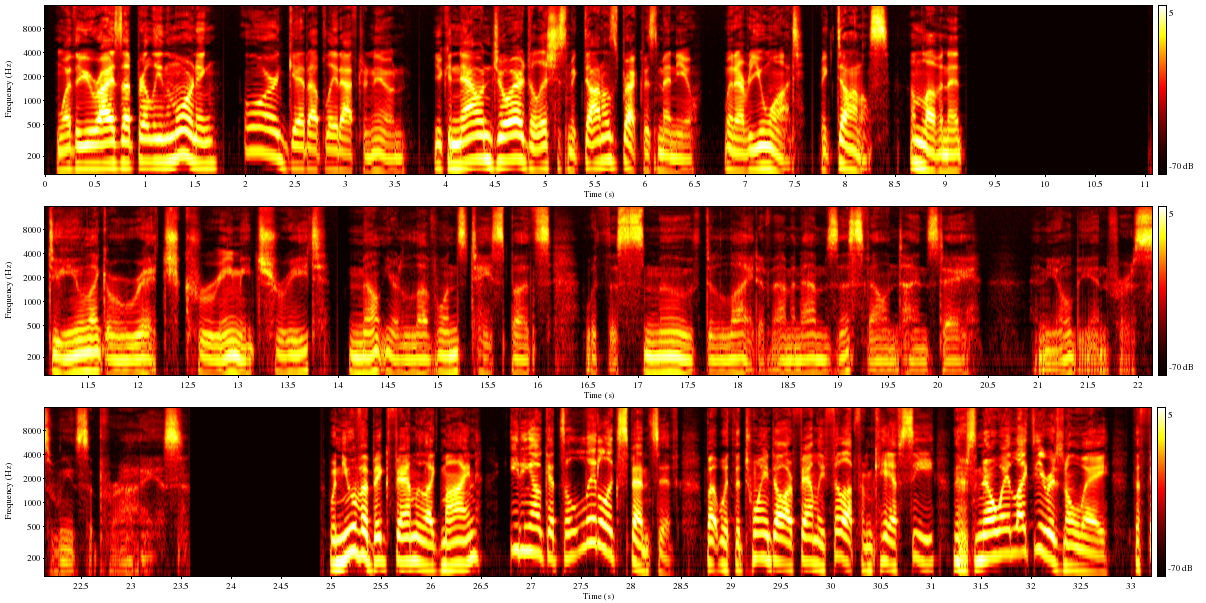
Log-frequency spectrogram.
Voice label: COMMERCIAL TRANSPORT; Commercial Demo

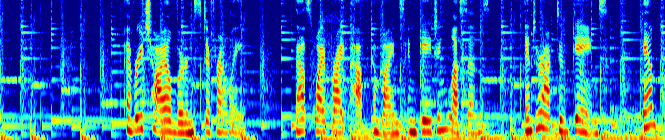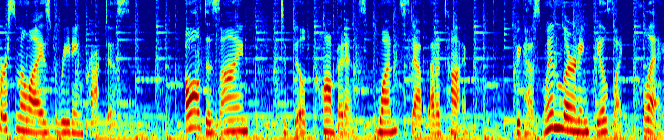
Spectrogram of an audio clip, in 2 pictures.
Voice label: Children's Demo Reel

